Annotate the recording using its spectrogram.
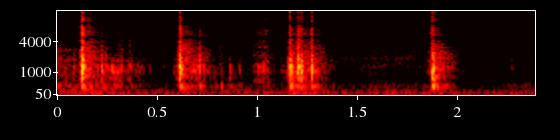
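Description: Small screwdriver clicking against the screws and plastic bottom cover of a laptop as the case screws are backed out: four or five sharp separate clicks, roughly half a second apart.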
